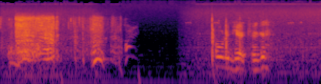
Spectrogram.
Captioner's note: Sparrow spitting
